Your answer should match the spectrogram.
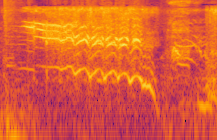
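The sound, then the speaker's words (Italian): A horse whinnies loudly, a long quavering neigh that wobbles and falls in pitch, followed by a short snort at the end. “Questo si è trasformato in, in cavallo.”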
